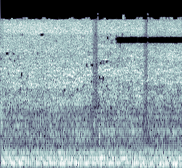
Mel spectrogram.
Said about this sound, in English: spray my pan with my Baker's Joy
